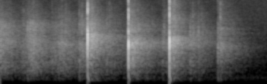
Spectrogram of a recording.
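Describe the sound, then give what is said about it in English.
A short burst of scattered applause from a group, clapping for a woman who raised her hand and answered a question aloud, with a few sharp, louder claps standing out over a soft wash of hand-clapping that fades out after about two seconds. “Everyone clap for her because she raised her hand and said it out loud.”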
